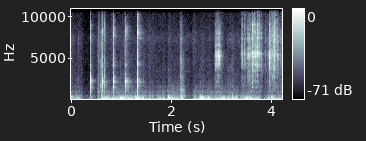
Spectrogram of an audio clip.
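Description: A quick run of about five sharp clicks in the first second and a half, then a short high hissing rustle near the end.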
